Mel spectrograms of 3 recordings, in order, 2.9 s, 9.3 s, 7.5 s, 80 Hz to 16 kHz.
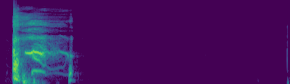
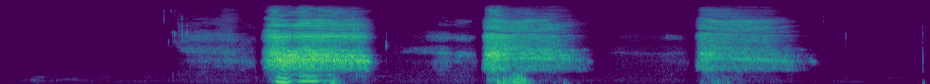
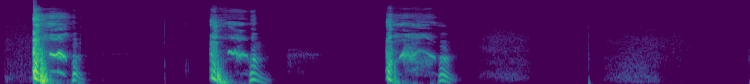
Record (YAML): cough_length: 2.9 s
cough_amplitude: 32767
cough_signal_mean_std_ratio: 0.27
exhalation_length: 9.3 s
exhalation_amplitude: 24518
exhalation_signal_mean_std_ratio: 0.41
three_cough_length: 7.5 s
three_cough_amplitude: 32767
three_cough_signal_mean_std_ratio: 0.24
survey_phase: beta (2021-08-13 to 2022-03-07)
age: 65+
gender: Female
wearing_mask: 'No'
symptom_none: true
smoker_status: Ex-smoker
respiratory_condition_asthma: false
respiratory_condition_other: false
recruitment_source: REACT
submission_delay: 2 days
covid_test_result: Negative
covid_test_method: RT-qPCR
influenza_a_test_result: Negative
influenza_b_test_result: Negative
